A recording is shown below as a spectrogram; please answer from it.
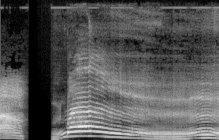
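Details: Cat cry used to scare a baby to sleep and chase rats: a short meow, a pause, then a long wailing yowl that rises, sinks slowly and swells again, rich in harmonics.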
